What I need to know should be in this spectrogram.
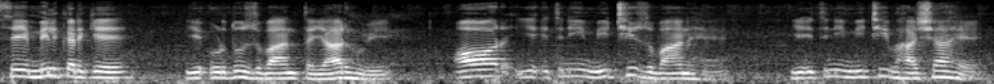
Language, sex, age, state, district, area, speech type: Urdu, male, 30-45, Bihar, Saharsa, urban, spontaneous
